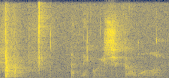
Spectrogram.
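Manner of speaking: breathy whispered line; hushed whisper. Acted. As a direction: whisper it so no one hears. Whispered dialogue in story.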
